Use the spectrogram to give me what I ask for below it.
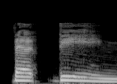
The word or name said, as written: beth din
